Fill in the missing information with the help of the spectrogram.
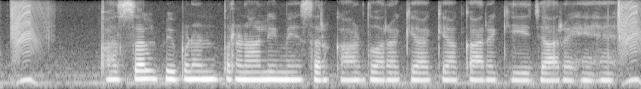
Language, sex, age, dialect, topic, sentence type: Hindi, female, 25-30, Garhwali, agriculture, question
